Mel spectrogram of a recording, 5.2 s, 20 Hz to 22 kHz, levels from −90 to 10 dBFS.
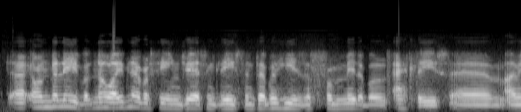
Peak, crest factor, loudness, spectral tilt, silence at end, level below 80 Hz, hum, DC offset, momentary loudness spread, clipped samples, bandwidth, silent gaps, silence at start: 0 dBFS; 16 dB; -17 LUFS; -7 dB/octave; 0 s; -76 dBFS; none; under 0.1%; 6 LU; under 0.1%; 6.2 kHz; none; 0.1 s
